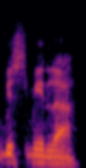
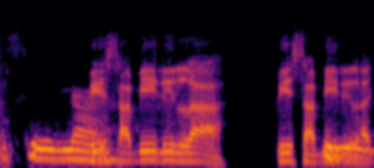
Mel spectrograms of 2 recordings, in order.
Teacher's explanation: Lafaz Allah dibaca tarkik tipis berbunyi ala bila didahului huruf yang berbaris kasroh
